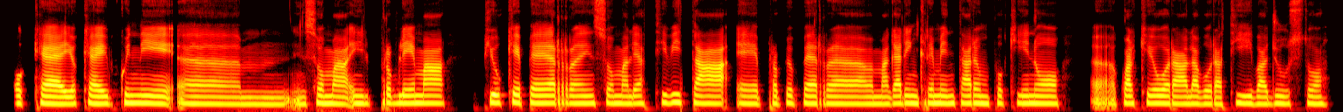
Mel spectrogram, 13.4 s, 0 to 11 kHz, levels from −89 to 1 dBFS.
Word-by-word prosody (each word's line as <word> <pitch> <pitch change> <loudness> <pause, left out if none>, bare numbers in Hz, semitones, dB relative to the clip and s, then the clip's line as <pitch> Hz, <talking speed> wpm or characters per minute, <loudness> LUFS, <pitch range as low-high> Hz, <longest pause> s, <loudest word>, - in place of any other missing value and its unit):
Okay, 175 -2 +4
okay. 170 -1 +2
Quindi, 185 -3 +2
ehm, 160 -2 -2
insomma, 170 -1 0
il 175 0 -1
problema 180 -1 +1 0.3
più 190 -2 +1
che 200 -3 +1
per, 185 0 +2
insomma, 180 0 -1
le 175 +1 -1
attività 185 -1 +1
è 170 -2 -2
proprio 175 +1 -4
per 175 -1 0
magari 170 0 0
incrementare 180 0 0
un 175 -1 0
pochino, 180 0 -1 0.3
ehm, - - -5
qualche 180 +1 -1
ora 175 -1 +2
lavorativa, 170 0 -1
giusto? 170 -1 -4
175 Hz, 110 wpm, -21 LUFS, 170-180 Hz, 0.3 s, Okay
